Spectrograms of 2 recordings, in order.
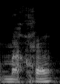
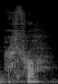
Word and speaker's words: Macron: It's headed by Marine Le Pen, who was the person who ran against Emmanuel Macron. – Yes. – Which is how you pronounce his name. – Macron.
